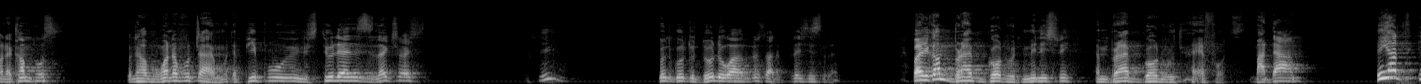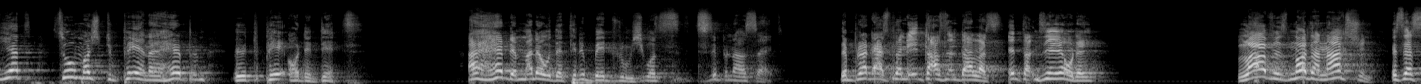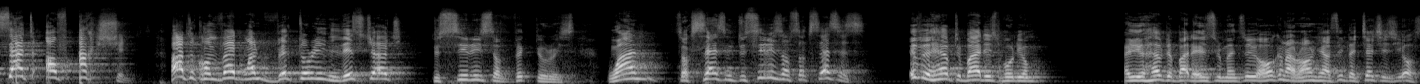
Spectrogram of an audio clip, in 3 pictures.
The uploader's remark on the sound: Sermon preached at CBC Shiashie Campus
